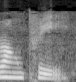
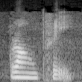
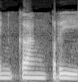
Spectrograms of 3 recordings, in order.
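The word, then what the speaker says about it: Grand Prix: i x จริง ๆ คำ ๆ นี้ ค่ะ มา จาก ภาษา ฝรั่งเศส นะ คะ เขา ก็ จะ ออก เสียง ว่า กอง พี กอง พี แต่ ว่า เดี๋ยว เ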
